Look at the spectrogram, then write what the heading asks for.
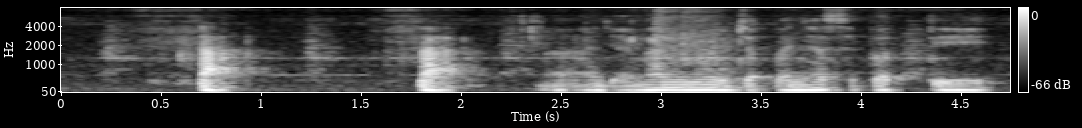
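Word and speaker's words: ث: Nah, huruf sa ini ujung lidah bertemu dengan ujung gigi dan sedikit dikeluarkan. Sa, sa.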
